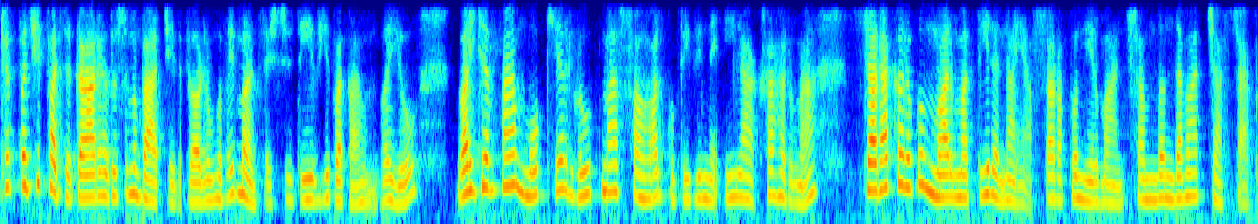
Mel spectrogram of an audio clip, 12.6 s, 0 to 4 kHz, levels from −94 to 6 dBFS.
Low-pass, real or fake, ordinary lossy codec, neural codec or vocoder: 3.6 kHz; fake; Opus, 24 kbps; codec, 16 kHz in and 24 kHz out, 0.6 kbps, FocalCodec, streaming, 4096 codes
